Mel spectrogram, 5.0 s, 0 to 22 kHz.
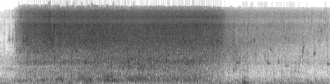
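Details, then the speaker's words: Jacuzzi pump 2 after replacement with a new DXD-320-E pump (old one from 2011 buzzed, rusted axle): steady rushing water and even pump hum on refilled tub; normal running, repair successful. "and it's okay everything seems to work perfect again so that's how you replace a pump of a Jacuzzi"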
